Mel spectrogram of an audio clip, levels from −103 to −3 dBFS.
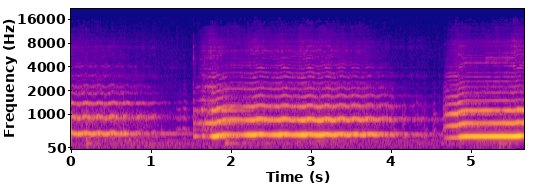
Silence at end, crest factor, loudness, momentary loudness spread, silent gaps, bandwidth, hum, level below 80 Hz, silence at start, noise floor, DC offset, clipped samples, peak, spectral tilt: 0 s; 16 dB; -23 LUFS; 19 LU; none; 7.2 kHz; none; -70 dBFS; 0 s; -52 dBFS; under 0.1%; under 0.1%; -8 dBFS; -6.5 dB/octave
